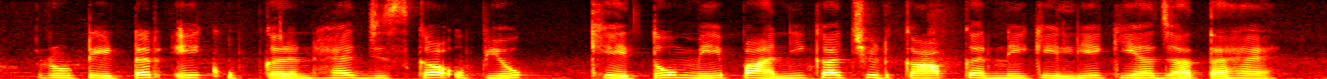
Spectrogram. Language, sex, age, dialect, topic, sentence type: Hindi, female, 25-30, Hindustani Malvi Khadi Boli, agriculture, statement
